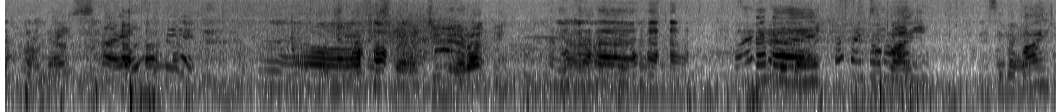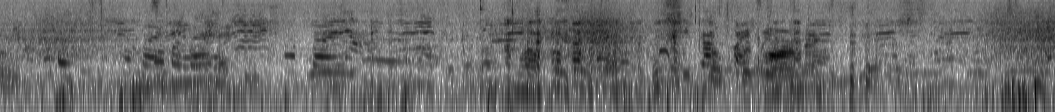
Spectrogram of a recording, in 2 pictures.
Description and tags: sound of the waves and chats
When I walking along the beach,I got charmed by the sound of waves and seagulls.People are talking and laughing,enjoy the nature.
people, nature, water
